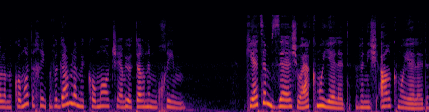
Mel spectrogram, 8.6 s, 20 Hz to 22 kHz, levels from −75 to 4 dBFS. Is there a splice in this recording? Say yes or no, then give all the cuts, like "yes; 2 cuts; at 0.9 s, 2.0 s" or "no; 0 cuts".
yes; 2 cuts; at 0.9 s, 2.5 s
